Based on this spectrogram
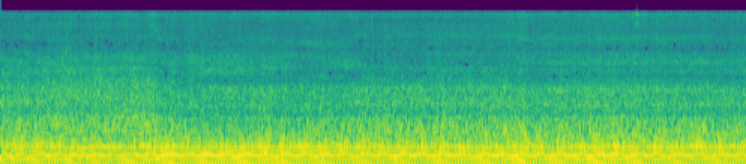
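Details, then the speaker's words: Mower after carb cleaning (water found in fuel), pull-started with no choke and no primer: constant smooth drone at steady speed, no surging or misfires after initial surge; running evenly. "well I just saw there it runs smoother than everything has that surging in the beginning"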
